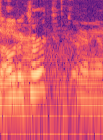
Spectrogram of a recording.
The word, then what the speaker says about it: Odekirk: It is Odekirk. Is that how it's pronounced? Yeah, that's correct.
